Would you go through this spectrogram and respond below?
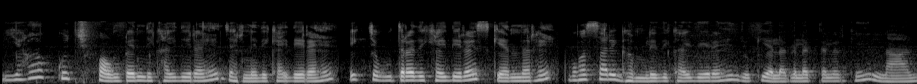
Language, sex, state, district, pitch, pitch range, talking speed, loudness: Hindi, female, Maharashtra, Pune, 170 Hz, 155-210 Hz, 230 wpm, -24 LUFS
